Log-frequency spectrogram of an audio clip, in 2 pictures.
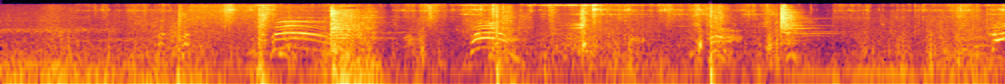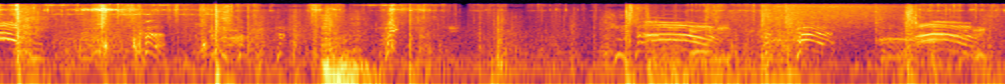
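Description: Heavy blows thud against armour.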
